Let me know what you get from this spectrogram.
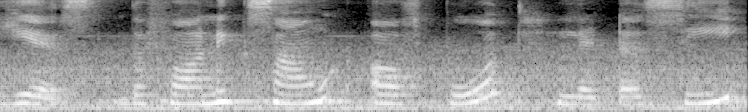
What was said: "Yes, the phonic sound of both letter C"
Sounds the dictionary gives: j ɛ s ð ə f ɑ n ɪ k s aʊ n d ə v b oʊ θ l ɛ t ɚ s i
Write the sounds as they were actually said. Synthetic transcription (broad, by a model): j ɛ s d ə f ɑ n ɪ k s aʊ n d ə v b oʊ t l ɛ t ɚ s i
